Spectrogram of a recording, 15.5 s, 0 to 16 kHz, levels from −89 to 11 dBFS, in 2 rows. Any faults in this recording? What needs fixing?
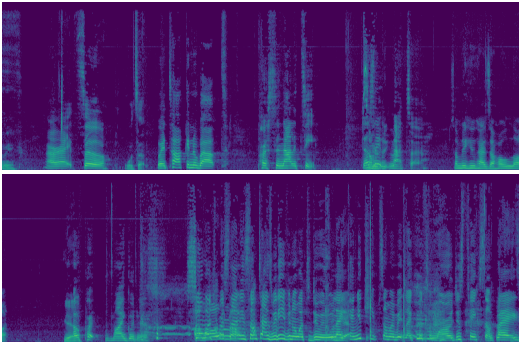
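The noise suppressor is cutting sound at 0.22–0.65, 1.6–1.88, 3.21–3.87, 4.72–5.41, 6.38–6.77 and 7.86–8.45 s. Each time it pulls things down by about 12 dB for a few hundred milliseconds, so steady and fading parts sink and tails get clipped short. Backing off the suppression strength or raising its threshold should fix it.

There's a single sharp click at 5.72 s, most likely dropped samples. A tiny fraction of a millisecond goes missing, so the waveform jumps to a later value and leaves a thin vertical line in the spectrum. Giving the capture or transfer buffer more headroom should stop it.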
